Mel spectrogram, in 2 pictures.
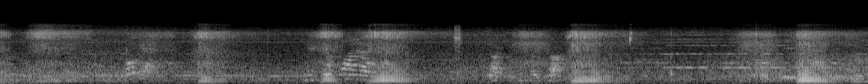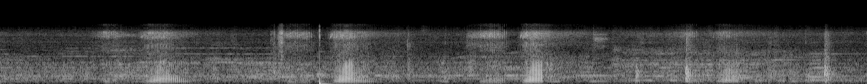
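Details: Baby boy snoring, said to snore almost as loud as his father; repeated rattling snores about every two seconds, roughly 30 a minute, with a movie and some talk in the background.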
